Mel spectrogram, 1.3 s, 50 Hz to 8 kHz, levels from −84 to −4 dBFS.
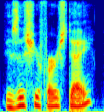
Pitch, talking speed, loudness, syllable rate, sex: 170 Hz, 230 wpm, -15 LUFS, 4.6 syllables/s, male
